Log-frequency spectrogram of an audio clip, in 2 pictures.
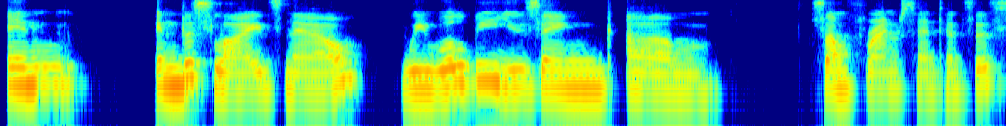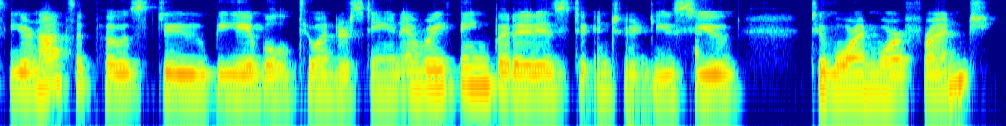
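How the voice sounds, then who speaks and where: Slow-talking young woman teaching beginner French. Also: sits low, steady tone. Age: young adult. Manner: slow, explanatory, frequent fillers and restarts. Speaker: volunteer French workshop instructor. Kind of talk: slide-based beginner language lesson.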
